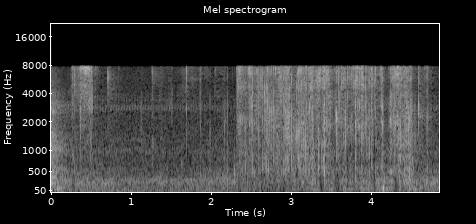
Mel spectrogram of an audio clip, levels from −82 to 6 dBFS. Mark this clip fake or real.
real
